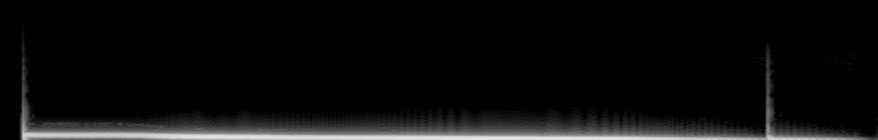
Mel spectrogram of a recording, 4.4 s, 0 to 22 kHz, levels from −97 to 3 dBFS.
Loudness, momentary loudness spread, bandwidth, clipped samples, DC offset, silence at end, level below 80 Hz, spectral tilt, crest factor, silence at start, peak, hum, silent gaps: -17 LUFS; 18 LU; 0.5 kHz; under 0.1%; under 0.1%; 0.2 s; -16 dBFS; -15 dB/octave; 8 dB; 0.1 s; -8 dBFS; none; none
